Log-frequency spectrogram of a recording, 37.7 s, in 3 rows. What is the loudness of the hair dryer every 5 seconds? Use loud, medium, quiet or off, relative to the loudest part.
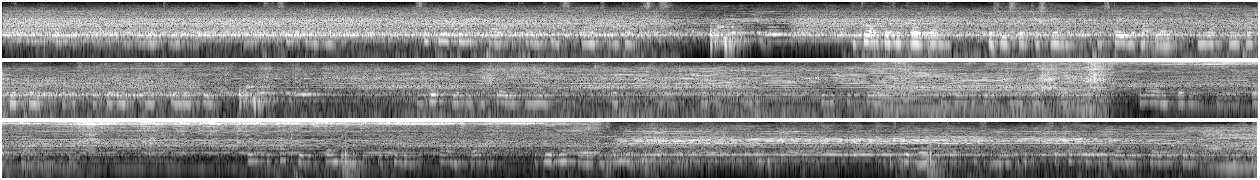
loud, loud, medium, medium, quiet, quiet, quiet, quiet.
